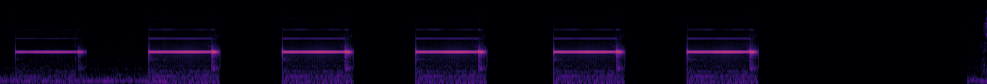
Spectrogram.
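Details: Repeated high electronic beeps, about one per second, then silence. This is a peritoneal dialysis cycler's caution negative UF alarm: the patient has retained more than the allowed percentage of fill volume. It is a manual restart alarm; press stop to mute it.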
